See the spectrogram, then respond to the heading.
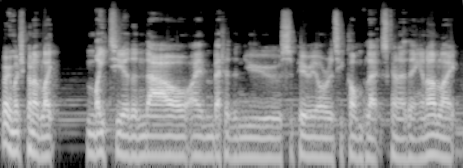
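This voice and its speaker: Chatty man, low voice. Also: flat delivery, normal speed, faint music behind. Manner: chatty, jokey, drifts into mock voices and laughter. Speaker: livestream host. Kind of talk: casual chat while gaming.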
